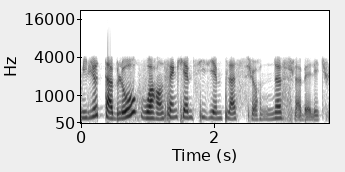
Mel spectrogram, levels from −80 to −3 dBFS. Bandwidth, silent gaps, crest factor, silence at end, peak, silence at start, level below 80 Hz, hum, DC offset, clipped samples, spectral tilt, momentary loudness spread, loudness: 4.4 kHz; none; 18 dB; 0 s; -2 dBFS; 0 s; -68 dBFS; none; under 0.1%; under 0.1%; -6.5 dB/octave; 15 LU; -20 LUFS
